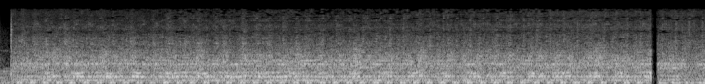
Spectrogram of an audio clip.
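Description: Farm machinery running under power: a steady engine drone with a fast, even low pulse, dropping out for an instant near the end.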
